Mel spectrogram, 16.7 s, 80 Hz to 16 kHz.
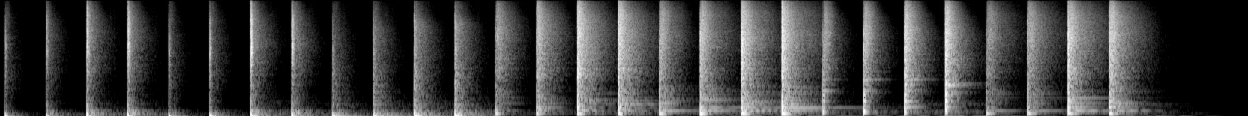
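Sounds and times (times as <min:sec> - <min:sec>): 
kick drums: 0:00.0 - 0:15.3.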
